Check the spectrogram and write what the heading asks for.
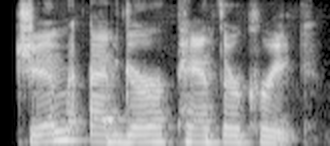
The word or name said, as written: Jim Edgar Panther Creek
